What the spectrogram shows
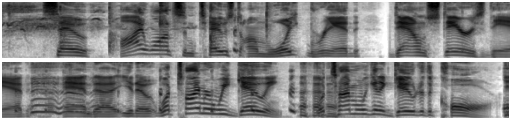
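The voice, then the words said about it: Child's Baltimore accent. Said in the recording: “Baltimore accent ... is a master of dialects”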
